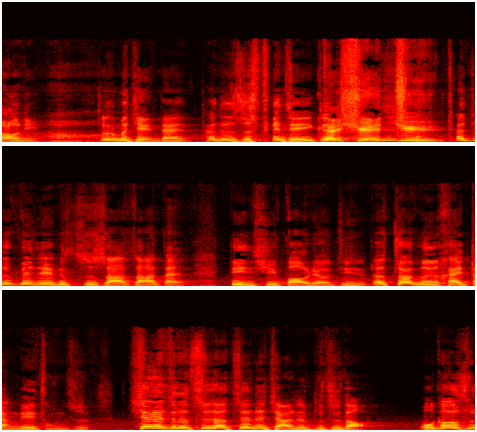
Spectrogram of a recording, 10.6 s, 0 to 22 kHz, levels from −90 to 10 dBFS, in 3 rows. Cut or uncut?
uncut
